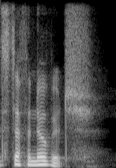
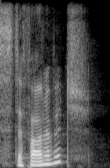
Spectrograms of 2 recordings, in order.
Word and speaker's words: Stefanovic: On whose last name I gave the wrong syllable, the accent. I did the ch, but I said Stefanovic. And you, is Stefanovic? All right. Well, I want to get it right.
